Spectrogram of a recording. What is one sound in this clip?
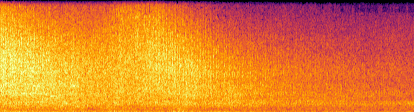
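A propeller plane's engine drones loudly as it flies past, then fades.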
